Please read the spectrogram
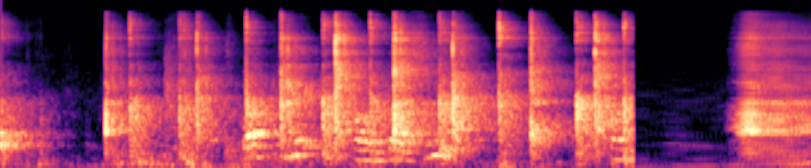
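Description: Table tennis rally: the ball cracking off the rackets and bouncing on the table in a quick, even run of sharp clicks, forehand drives met with forehand counter-hits. The clicks stop abruptly about a second before the end, and background music comes in.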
